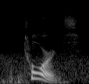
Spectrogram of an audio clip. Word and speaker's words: towards: Pronunciation, make that oo sound, towards. You don't have to say towards, you can make it one syllable, towards.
